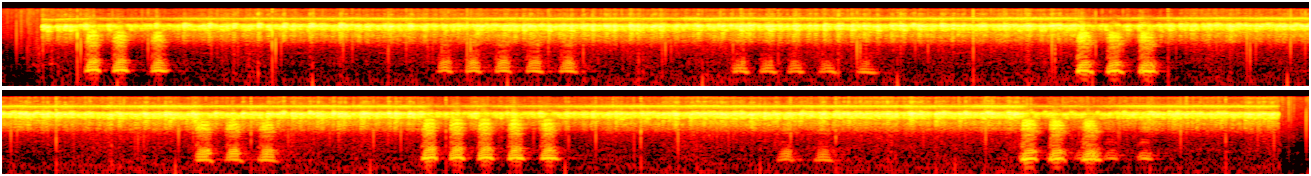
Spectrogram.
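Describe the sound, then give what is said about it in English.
Deep, grunting croaks of a pig frog arrive in short rapid bursts of several pulses each, repeating every couple of seconds over a steady high insect-like drone in a night chorus. “The pig frog, Ranagrillo, also has a deep voice, but one that is nevertheless higher pitched.”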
